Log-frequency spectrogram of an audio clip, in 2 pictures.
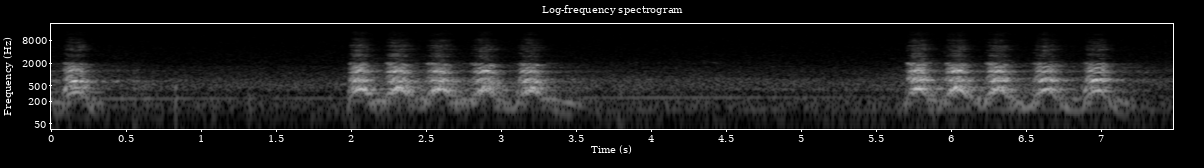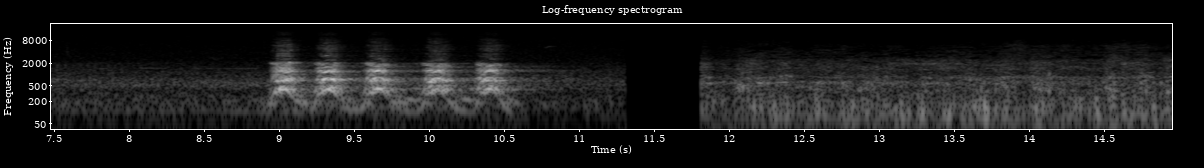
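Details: Labrador Retriever giving repeated barks in four separate bursts of four to five quick, sharp barks each, with short pauses between, then a brief break and a rougher, noisy stretch with no barking at the end.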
